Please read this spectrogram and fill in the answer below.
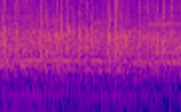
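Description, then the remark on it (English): An audience claps their hands together in worship, a dense, steady wash of many overlapping claps that fills the whole moment, with no voices standing out. “As you clap, let the chains break in the name of Jesus.”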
